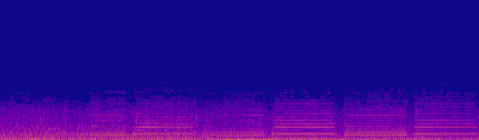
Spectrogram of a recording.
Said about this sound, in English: Right, put the siren on.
